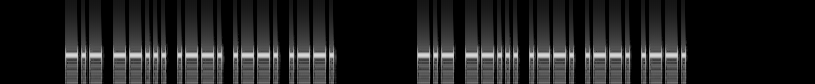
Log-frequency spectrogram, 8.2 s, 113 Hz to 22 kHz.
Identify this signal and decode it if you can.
Morse code, heard as a keyed tone, about 32 wpm, 700 Hz. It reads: K7PPP K7PPP
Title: USA Call Signs - 5 Characters - Repeated 2x - 30wpm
